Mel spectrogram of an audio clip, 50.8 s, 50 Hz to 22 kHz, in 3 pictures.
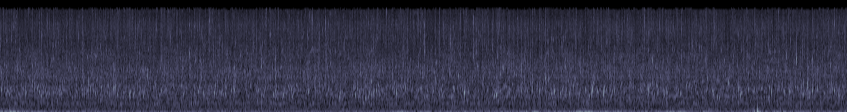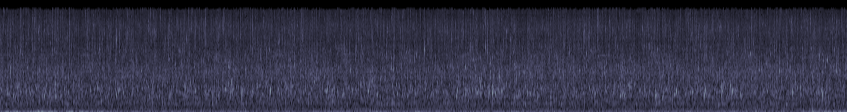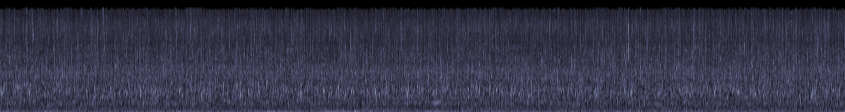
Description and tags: A small stream of water, recorded at Mont-Bélair, Quebec, Canada // recorded with zoom H4N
